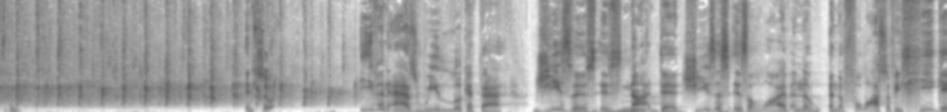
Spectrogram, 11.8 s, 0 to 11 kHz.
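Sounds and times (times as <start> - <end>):
audience applause: 0.0 - 4.5
speech: 0.1 - 0.5, 3.1 - 3.6, 4.5 - 11.8.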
